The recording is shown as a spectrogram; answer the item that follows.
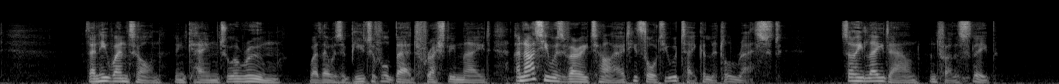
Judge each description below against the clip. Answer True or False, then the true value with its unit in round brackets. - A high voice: False (115 Hz)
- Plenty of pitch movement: True (6.6 semitones)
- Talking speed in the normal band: False (215 wpm)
